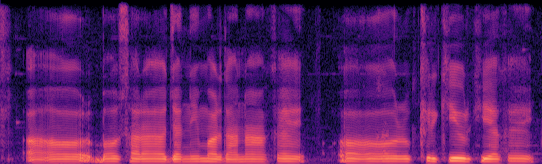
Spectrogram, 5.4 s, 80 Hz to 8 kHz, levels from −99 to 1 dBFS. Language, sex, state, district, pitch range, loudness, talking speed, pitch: Magahi, male, Bihar, Jamui, 115-120 Hz, -27 LUFS, 120 wpm, 120 Hz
